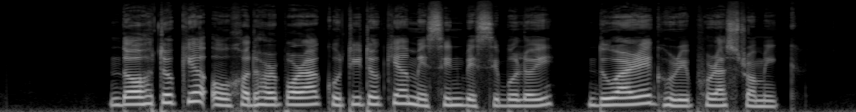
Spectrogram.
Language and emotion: Assamese, neutral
